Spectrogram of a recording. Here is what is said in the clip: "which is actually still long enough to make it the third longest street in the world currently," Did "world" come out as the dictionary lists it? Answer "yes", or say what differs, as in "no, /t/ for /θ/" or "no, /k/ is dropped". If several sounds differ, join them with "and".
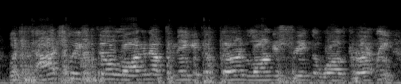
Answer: yes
